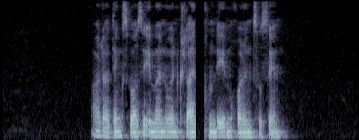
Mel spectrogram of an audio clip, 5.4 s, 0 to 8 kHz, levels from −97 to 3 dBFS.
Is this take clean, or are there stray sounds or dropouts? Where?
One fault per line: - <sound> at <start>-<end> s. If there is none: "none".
- dropout at 2.9-3.1 s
